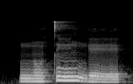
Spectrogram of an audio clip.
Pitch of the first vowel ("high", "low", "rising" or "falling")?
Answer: low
